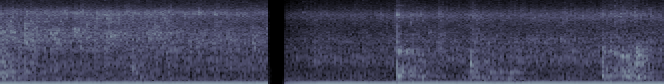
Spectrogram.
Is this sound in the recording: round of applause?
no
